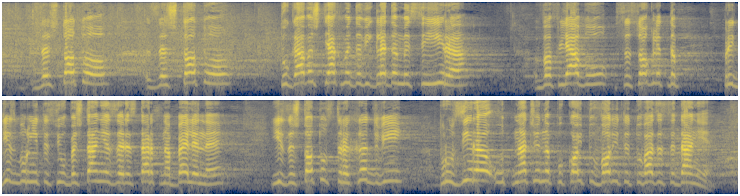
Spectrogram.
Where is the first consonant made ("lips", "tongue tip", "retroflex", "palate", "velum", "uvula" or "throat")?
tongue tip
